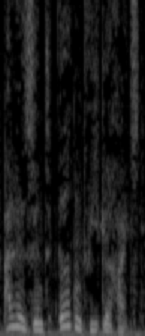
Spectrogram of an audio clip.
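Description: A narrator telling a children's audio play in an expressive storytelling style. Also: mid-range voice, moderate pace, a little hiss or hum, lightly acted.

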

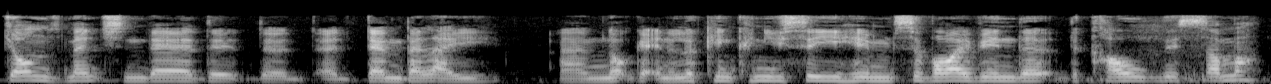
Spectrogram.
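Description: A man's voice: on the high side, fairly even intonation, moderate pace. Male podcast host, lo-fi sound. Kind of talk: casual sports podcast chat.

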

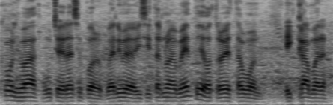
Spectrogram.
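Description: A man's voice: fairly low pitch, fairly even intonation, fast talker, background noise. A man in his thirties with an Argentine accent, a gym owner interviewed at his fair stand, repeating words and restarting often as he talks into a handheld mic. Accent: Argentine Spanish. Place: indoor expo hall stand. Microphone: handheld reporter mic.

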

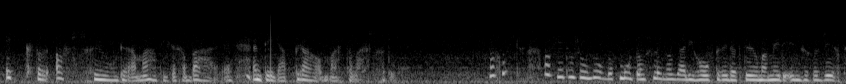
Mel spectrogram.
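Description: An actress playing an outspoken, sharp-tongued woman in a Dutch radio play, with an assertive, mocking, theatrical delivery. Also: medium pitch, animated, brisk, natural voice. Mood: indignant. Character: outspoken, sharp-tongued divorced woman lecturing two inspectors. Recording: old radio, thin phone-like sound, noisy.

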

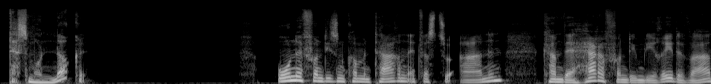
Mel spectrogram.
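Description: A man narrating a crime audiobook as expressive, scripted literary storytelling. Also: fairly low pitch, breathy edge, no room sound, studio quality.

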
